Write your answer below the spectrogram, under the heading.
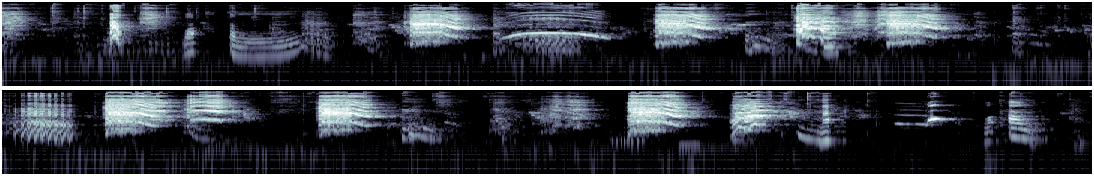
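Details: Ringneck parrot chattering in a quiet room: a rapid series of harsh, breathy speech-like squawks, with a looping warble and one arched whistle early on.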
